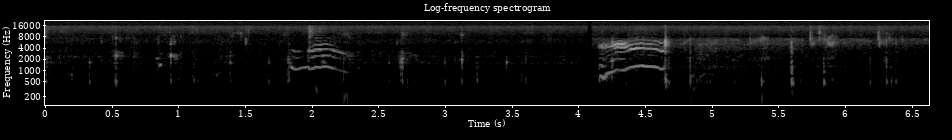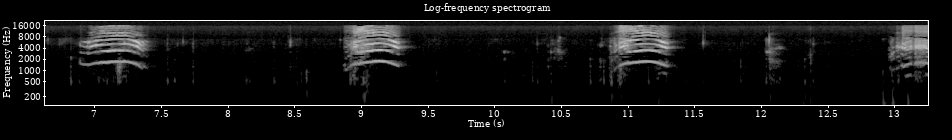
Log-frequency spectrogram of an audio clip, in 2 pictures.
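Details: Indoors with Lola, a mother cat with two newborn kittens born 28 May 2023: a faint meow, then a run of louder high-pitched arching meows roughly every two seconds over a low room hum.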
